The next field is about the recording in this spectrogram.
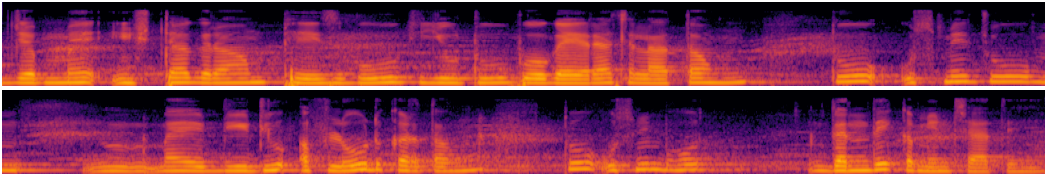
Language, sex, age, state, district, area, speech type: Hindi, male, 18-30, Uttar Pradesh, Prayagraj, rural, spontaneous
